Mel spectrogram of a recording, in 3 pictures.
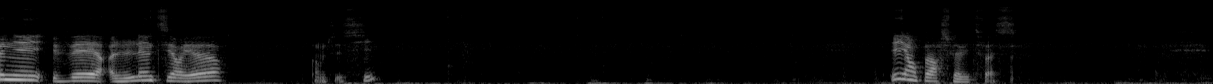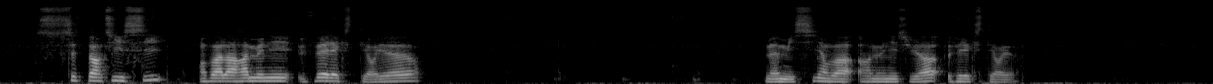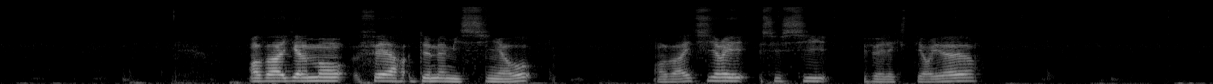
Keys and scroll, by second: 8.9 KP_1, 9.4 Tab, 12.5 Tab, 22.2 KP_1, 22.7 Tab, 27.1 Tab, 29.5 ctrl+z.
